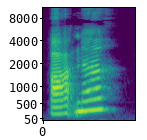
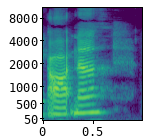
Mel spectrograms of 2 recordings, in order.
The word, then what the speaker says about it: Ahtna: And then Aetna, I think is how it's pronounced, A-H-T-N-A, Aetna. Aetna Inc.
